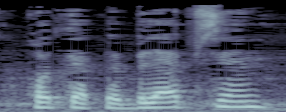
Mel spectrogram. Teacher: See, stress is on blep, not on epe. The stress is not there.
